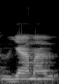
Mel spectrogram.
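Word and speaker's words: 敬う: Chữ kính sẽ không có dạng tính từ mà nó chỉ có dạng động từ là uyamau thôi. Âm khương là uyamau có nghĩa là kính trọng.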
